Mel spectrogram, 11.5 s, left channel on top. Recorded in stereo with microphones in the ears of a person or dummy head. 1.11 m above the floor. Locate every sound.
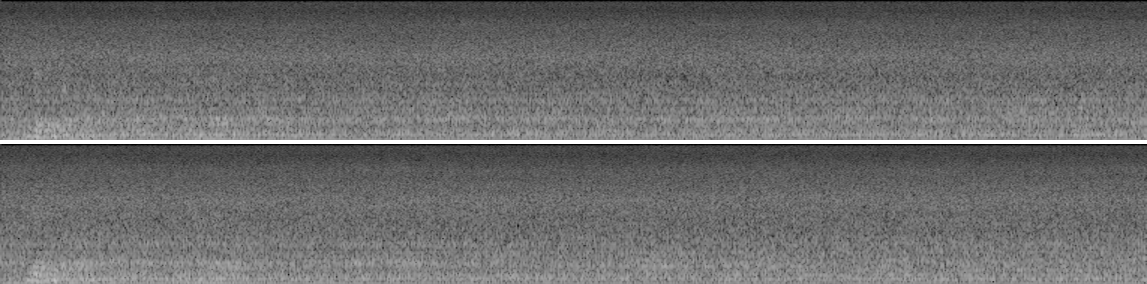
0.1 s a man speaking: 40° left (ahead or behind), 10 m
